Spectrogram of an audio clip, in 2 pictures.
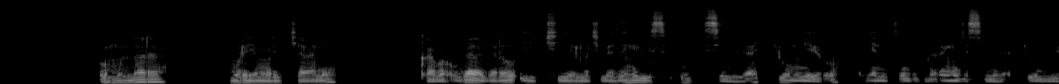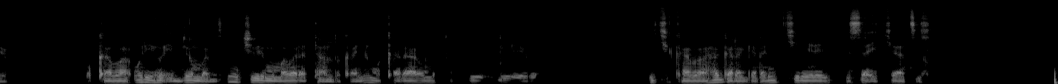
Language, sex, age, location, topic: Kinyarwanda, male, 25-35, Kigali, government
